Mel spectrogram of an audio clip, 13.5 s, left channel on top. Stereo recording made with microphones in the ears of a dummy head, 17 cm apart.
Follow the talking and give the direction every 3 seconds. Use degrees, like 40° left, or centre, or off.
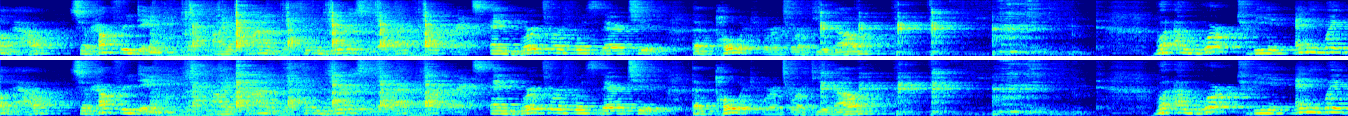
20° left, 20° left, 30° right, 20° left, 20° left.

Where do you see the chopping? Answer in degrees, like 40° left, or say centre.
50° left.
